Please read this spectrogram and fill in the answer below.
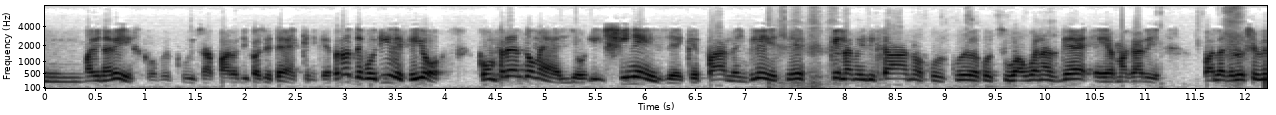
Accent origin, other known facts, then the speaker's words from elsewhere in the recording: Livorno, Tuscany, Italy; Sono di Livorno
